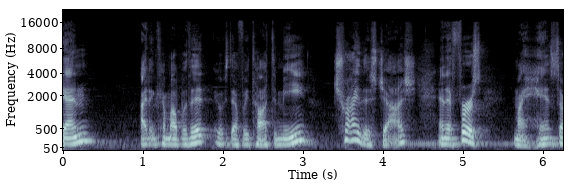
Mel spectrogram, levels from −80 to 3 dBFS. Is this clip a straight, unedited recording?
yes; 0 cuts

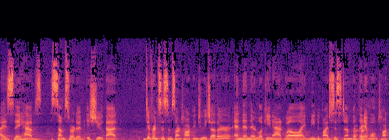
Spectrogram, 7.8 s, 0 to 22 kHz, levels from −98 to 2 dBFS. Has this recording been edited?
yes; 2 cuts; at 2.1 s, 6.6 s

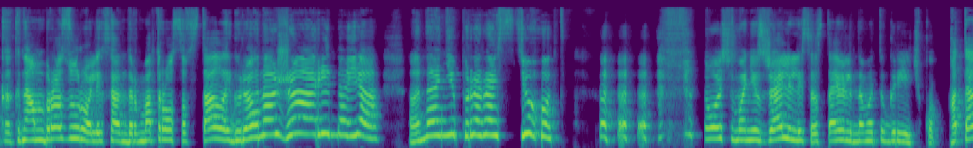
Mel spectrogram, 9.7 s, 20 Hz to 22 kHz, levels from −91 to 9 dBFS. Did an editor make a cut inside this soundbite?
no; 0 cuts

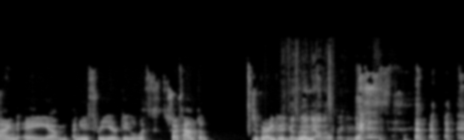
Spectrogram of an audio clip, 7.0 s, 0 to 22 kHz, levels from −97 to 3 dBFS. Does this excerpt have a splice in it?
yes; 2 cuts; at 3.8 s, 5.0 s

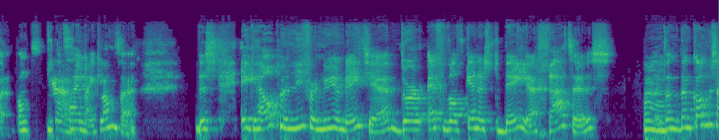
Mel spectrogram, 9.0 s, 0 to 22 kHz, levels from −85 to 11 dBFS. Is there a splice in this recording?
no; 0 cuts

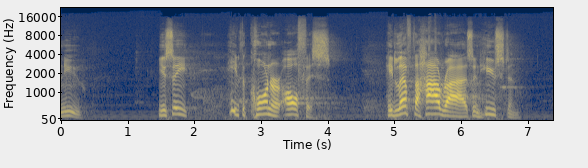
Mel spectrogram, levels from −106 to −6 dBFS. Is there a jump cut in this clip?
yes; 1 cut; at 2.7 s

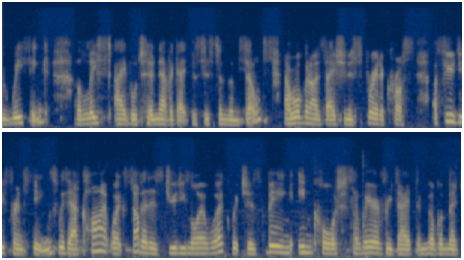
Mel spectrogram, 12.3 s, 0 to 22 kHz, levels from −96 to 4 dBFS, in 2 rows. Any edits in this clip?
yes; 2 cuts; at 1.0 s, 8.0 s

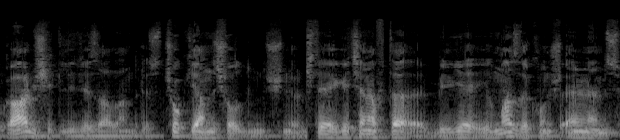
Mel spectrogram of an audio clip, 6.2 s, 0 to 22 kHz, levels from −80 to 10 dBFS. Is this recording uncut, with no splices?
yes; 0 cuts

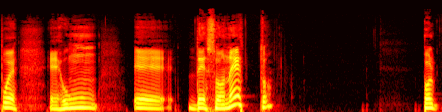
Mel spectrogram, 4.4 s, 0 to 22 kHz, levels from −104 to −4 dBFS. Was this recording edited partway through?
yes; 1 cut; at 1.8 s

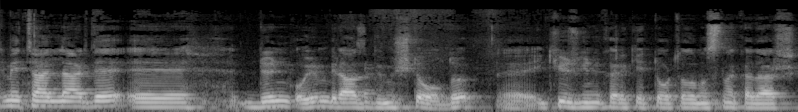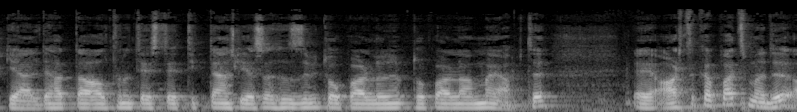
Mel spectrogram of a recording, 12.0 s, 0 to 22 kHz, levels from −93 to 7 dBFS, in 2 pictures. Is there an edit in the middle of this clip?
yes; 3 cuts; at 2.2 s, 2.7 s, 7.7 s

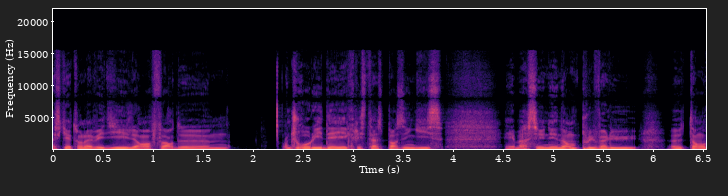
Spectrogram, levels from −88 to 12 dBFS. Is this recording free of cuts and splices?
yes; 0 cuts

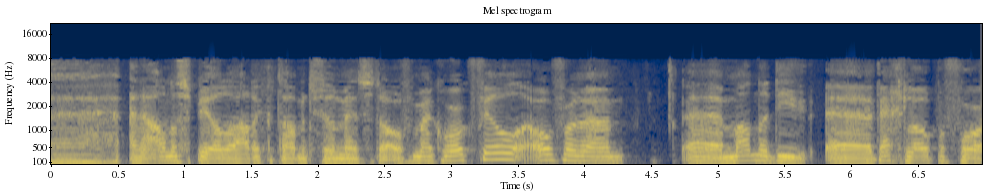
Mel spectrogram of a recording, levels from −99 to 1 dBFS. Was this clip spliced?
no; 0 cuts

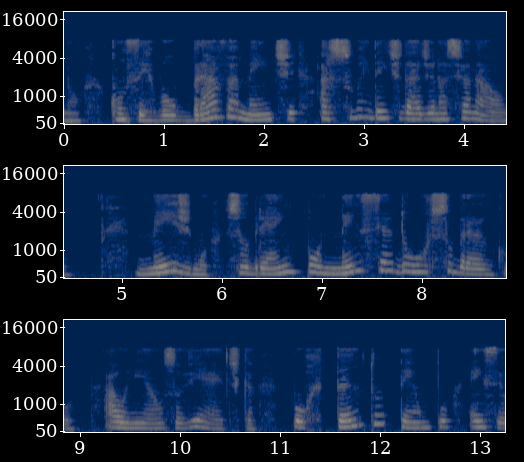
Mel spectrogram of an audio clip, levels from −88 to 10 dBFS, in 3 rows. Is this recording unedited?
yes; 0 cuts

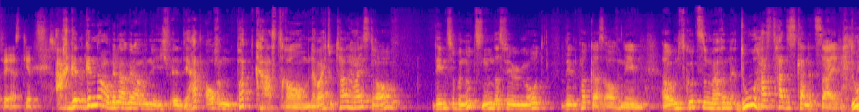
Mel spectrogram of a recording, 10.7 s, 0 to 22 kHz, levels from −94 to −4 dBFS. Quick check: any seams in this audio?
yes; 1 cut; at 7.0 s

